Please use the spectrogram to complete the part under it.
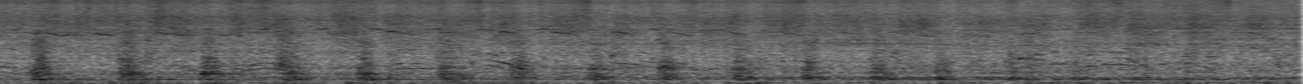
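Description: A steam locomotive chuffs in rhythmic puffs close by.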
